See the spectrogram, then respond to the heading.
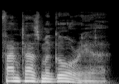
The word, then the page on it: phantasmagoria: British English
